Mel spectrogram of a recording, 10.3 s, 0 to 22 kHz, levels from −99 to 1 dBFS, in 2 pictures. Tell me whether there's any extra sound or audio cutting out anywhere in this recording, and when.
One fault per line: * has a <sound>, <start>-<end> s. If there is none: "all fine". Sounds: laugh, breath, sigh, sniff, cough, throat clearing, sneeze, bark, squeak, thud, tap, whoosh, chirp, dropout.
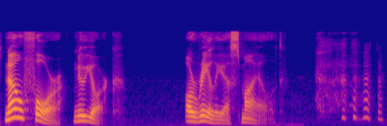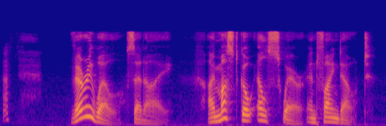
* has a laugh, 4.2-5.7 s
